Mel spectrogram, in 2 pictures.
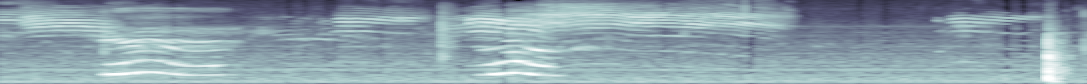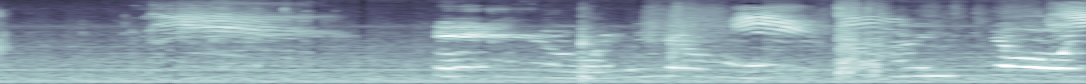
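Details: Foster kittens on a live kitten cam in Los Angeles give repeated high, wavering meows at intervals while being weighed; a person talks between calls, with a steady low hum in the room.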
